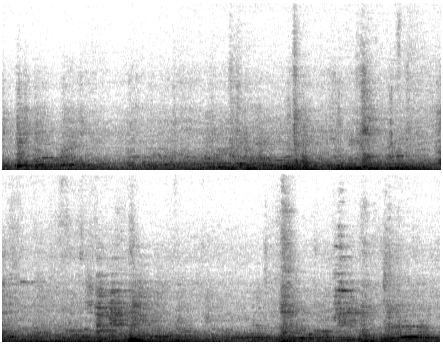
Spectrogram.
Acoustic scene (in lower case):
restaurant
